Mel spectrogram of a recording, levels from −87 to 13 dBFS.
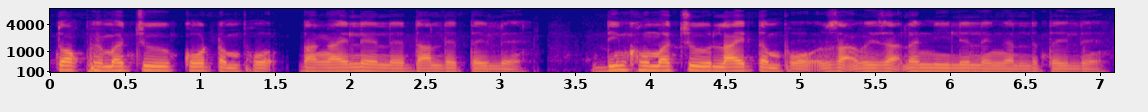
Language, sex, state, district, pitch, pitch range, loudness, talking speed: Wancho, male, Arunachal Pradesh, Longding, 115 Hz, 105-135 Hz, -19 LUFS, 255 wpm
